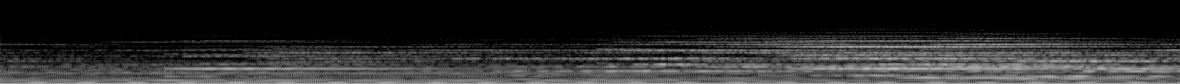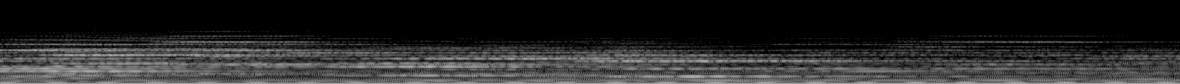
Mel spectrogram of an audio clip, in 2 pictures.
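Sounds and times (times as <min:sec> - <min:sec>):
meditation music for sleep: 0:00.0 - 0:23.5.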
